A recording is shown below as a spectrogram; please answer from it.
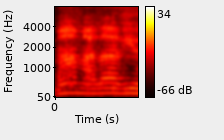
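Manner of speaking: mock teary blubbering, crying, sobbing voice. Retelling the son coming out of wisdom teeth surgery: imitating someone crying. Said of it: "He's crying".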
